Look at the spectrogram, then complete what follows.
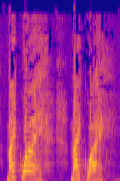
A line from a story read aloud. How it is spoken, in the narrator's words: man shouts in a panting voice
